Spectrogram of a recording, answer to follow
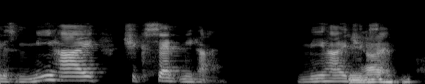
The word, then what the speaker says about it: Csikszentmihalyi: Now, the flow state was actually coined by a Hungarian American psychologist back in the 1970s, and his name is Mihai Csikszentmihalyi. Mihai Mihai. Csikszentmihalyi.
